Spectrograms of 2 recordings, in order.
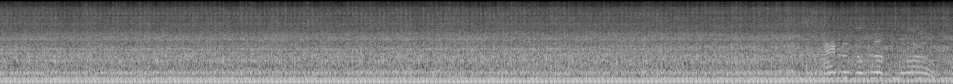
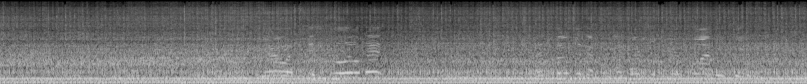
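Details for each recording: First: Craftsman push mower (model 917.388950) with Briggs & Stratton 6.5 HP engine that ran rough, after replacing the broken flywheel key and rebuilding the carburetor. Steady, even drone with no hunting or stumbling; runs much better; normal running. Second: Craftsman push mower, Briggs and Stratton 6.5 HP, recently serviced with new plug and primer bulb; idles with an uneven, lumpy, wavering beat, running rough. Broken flywheel key suspected; flywheel key replaced and carb rebuilt afterward.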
